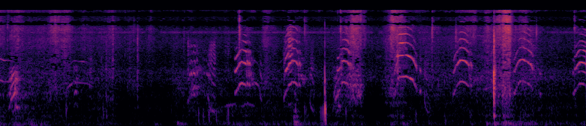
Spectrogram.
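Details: Kira's newborn kittens, carried off in her teeth during weighing, call in high arching mews, clustered in the second half, with clicks and handling noise between.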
